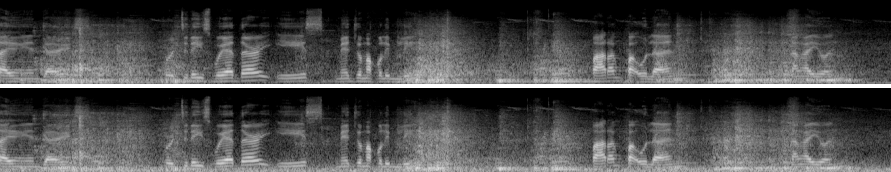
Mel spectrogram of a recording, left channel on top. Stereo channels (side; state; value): right; noise; rumble, 7 dB below the sound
